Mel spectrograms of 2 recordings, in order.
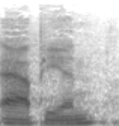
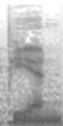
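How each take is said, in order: First: The first vowel is like the one in 'apples'. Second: The first vowel is unlike the one in 'apples'. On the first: The speaker calls it right. "but it is Appian, like apples" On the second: The speaker calls it wrong. "some people have some trouble and say Appian"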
